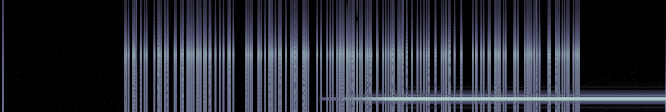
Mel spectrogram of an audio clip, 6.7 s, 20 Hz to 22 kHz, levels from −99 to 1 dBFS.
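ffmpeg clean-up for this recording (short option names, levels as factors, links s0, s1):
-af "adeclick=t=4,bandreject=f=500:w=30"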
